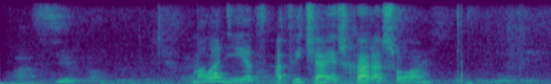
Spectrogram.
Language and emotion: Russian, positive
